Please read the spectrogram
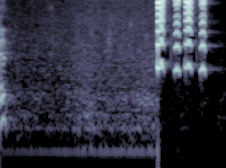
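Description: Squeaky plush lamb dog toy squeezed four times in quick succession near the end, giving short, high squeaks, over a faint steady hum.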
